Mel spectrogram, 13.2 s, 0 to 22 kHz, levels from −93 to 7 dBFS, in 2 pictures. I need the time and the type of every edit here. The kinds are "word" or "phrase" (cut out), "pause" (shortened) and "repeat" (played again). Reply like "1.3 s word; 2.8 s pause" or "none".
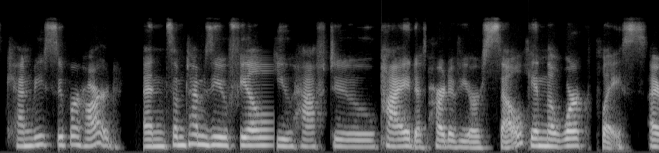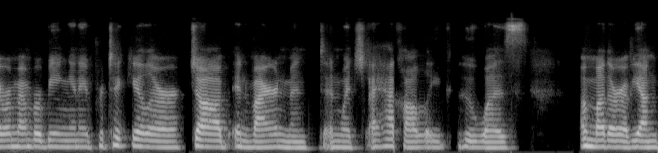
2.7 s word; 4.3 s word; 10.5 s word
